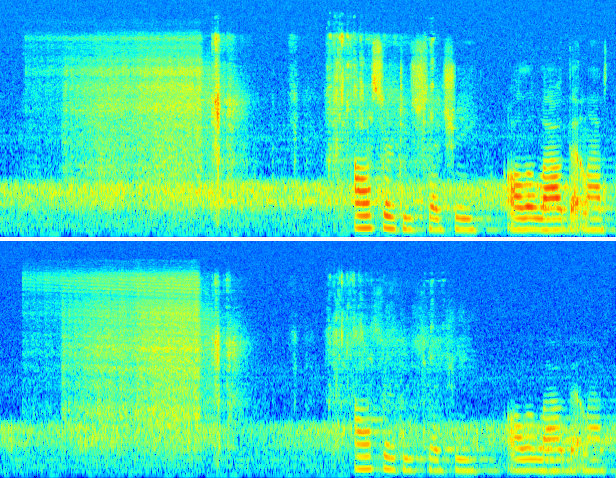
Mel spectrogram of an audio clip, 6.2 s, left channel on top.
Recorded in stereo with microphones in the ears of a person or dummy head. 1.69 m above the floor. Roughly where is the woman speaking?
Left.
